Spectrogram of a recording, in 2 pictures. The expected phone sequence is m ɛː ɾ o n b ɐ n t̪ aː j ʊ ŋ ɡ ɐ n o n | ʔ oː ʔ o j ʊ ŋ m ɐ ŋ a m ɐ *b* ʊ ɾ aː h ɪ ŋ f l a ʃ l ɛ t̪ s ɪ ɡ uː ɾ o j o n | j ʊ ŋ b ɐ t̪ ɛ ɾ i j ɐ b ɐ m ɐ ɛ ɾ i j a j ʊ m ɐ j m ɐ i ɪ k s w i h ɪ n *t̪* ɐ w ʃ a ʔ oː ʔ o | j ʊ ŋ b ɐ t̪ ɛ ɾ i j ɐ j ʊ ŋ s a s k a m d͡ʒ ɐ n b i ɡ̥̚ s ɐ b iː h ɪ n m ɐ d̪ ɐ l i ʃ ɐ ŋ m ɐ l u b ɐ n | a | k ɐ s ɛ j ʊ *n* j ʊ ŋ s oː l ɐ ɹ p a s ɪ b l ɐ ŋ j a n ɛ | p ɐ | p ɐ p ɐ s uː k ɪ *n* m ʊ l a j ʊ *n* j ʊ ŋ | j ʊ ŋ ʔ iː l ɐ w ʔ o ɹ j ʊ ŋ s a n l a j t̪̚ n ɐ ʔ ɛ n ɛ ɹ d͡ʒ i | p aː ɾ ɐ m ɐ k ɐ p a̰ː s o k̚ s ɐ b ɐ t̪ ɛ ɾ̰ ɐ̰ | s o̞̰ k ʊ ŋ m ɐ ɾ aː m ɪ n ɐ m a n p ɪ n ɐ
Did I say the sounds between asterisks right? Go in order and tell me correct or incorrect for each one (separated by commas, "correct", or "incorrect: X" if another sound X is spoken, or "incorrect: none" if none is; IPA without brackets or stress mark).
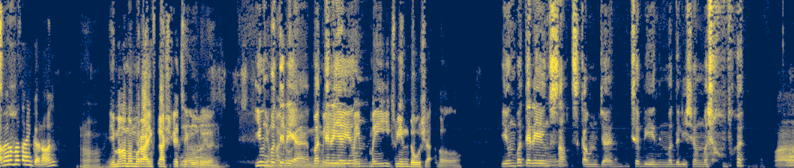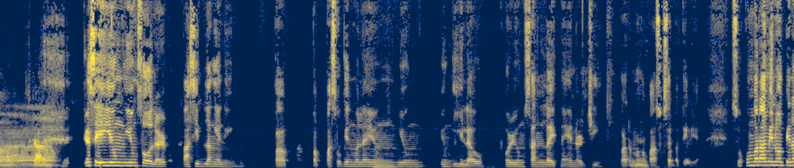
incorrect: m, incorrect: d̪, incorrect: ŋ, correct, incorrect: ŋ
